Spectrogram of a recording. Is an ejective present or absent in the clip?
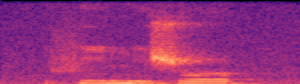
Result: absent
